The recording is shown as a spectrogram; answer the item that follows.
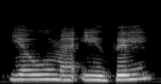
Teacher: یوم اذل ذال کو لام سے کنیکٹ کریں گے، ادغام بغیر غنہ کا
